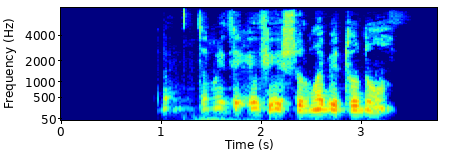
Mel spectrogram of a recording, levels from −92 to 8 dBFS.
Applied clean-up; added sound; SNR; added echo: neural mask model DeepFilterNet 3.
